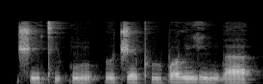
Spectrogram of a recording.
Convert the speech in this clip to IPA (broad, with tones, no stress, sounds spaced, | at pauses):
ʃ ĩ˨ tʰ i˦ kʷ ũ˨ | ʊ˨ t͡ʃ ɛ˨ pʰ u˨ p ɔ˦ l ĩ˦ ɣ ĩ˨ ŋ b a˦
